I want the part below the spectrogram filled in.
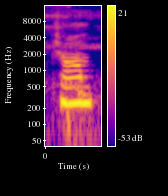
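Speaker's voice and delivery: loud punchy chomp. Acted. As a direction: bite down on the word. Chewing sound word.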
